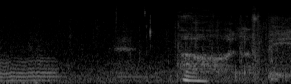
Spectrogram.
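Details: Bees feeding on lavender in a garden in Brittany, France, in August: a steady low droning hum with a clear overtone stack that fades, then a fainter buzz, followed by a woman's voice and light garden ambience.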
